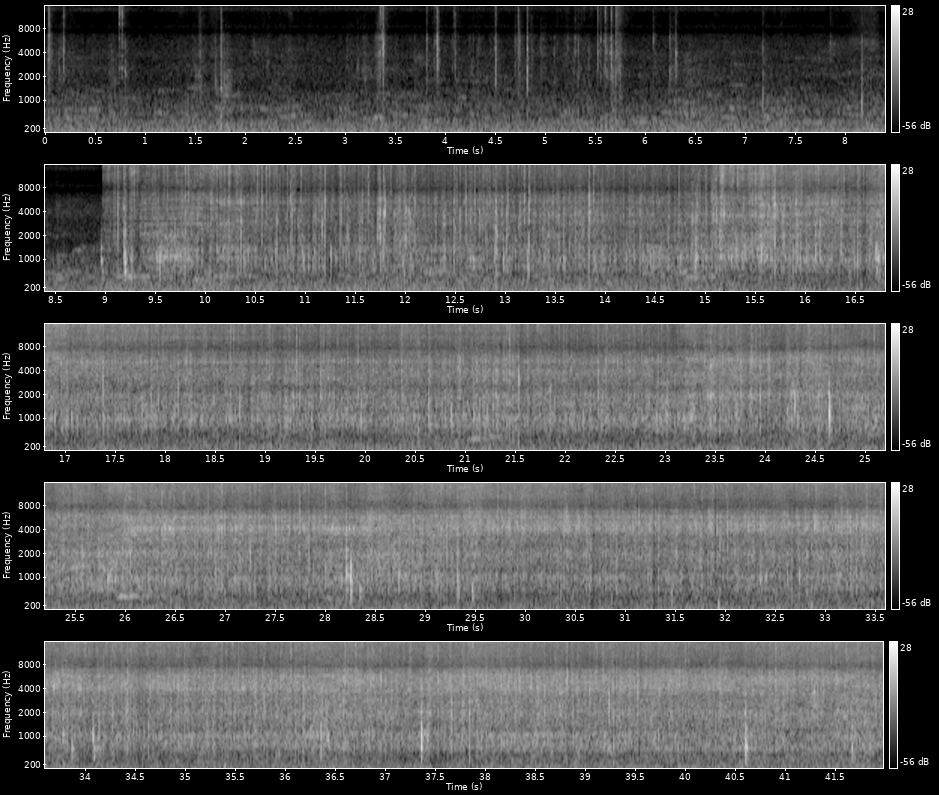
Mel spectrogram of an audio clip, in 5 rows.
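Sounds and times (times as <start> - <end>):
dumplings sizzling in a pan: 9.0 - 41.9.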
